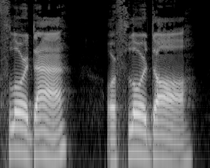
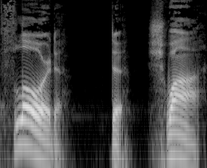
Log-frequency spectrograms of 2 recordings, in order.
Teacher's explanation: awah it's not Flor da or Flor da but floor dwah ending totally weak unstressed quiet sound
